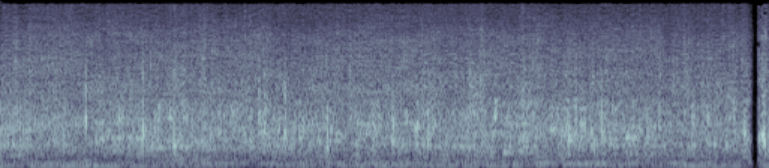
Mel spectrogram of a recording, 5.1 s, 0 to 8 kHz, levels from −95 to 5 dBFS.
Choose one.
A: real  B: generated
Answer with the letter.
B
